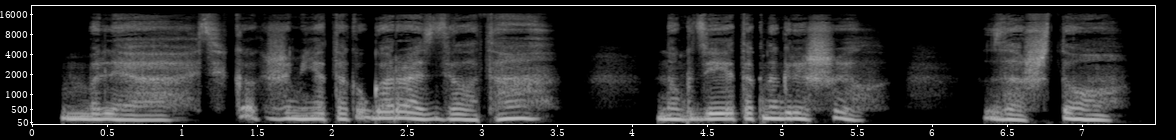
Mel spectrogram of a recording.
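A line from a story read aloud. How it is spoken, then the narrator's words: Hoarse voice. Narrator (Russian): хриплый голос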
